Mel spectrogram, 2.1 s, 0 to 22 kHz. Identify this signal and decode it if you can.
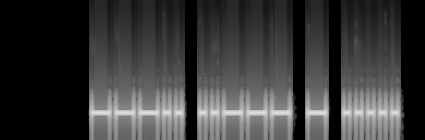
Morse code, heard as a keyed tone, about 40 wpm, 700 Hz. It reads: 82T5
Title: Common Cut Numbers - 4-Digit 40wpm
